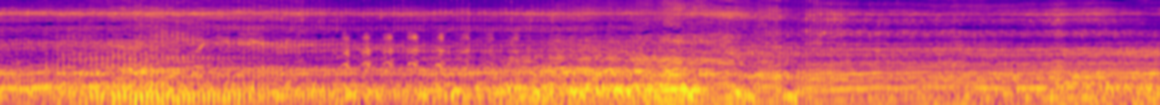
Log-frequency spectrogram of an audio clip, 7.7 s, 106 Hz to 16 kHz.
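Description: Several racing go-kart engines running hard as the karts circle the track, among them a Tillotson 196R single-cylinder four-stroke running on alcohol.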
